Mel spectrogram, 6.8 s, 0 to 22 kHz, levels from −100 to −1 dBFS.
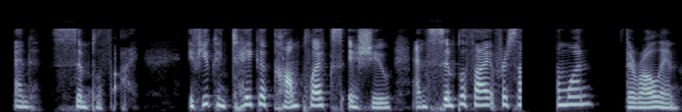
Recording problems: high frequencies cut off; noticeable; nothing above 7.5 kHz
audio cutting out; at 5 s

